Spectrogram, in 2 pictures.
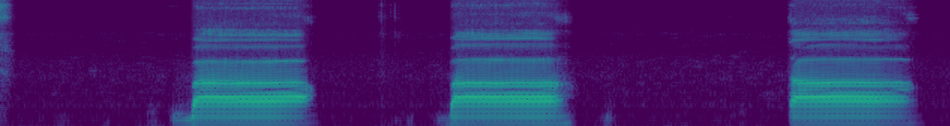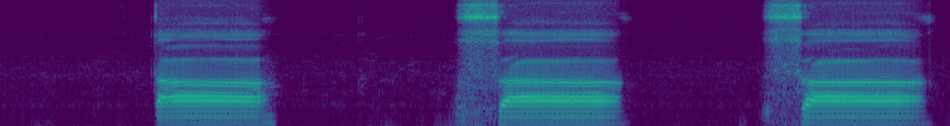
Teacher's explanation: বা, তা, সা, এই তিনটাতেই একালিফ করে টান হবে।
